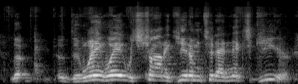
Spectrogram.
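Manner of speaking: ordinary talk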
